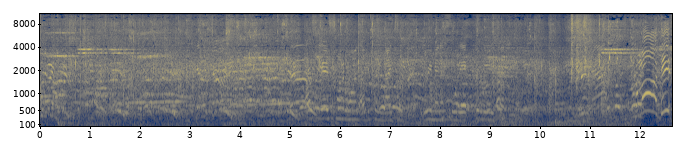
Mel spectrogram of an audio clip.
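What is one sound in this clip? Sneakers squeak sharply on a wooden court, echoing in a large hall.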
